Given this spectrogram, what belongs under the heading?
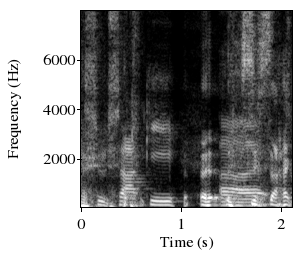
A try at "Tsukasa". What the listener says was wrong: the T. You pronounce the T.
